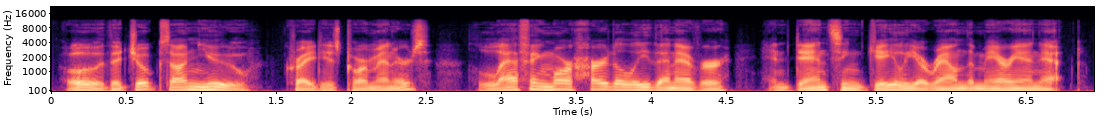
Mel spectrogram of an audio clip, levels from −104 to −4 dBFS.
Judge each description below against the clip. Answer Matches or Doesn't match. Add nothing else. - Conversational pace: Matches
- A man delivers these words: Matches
